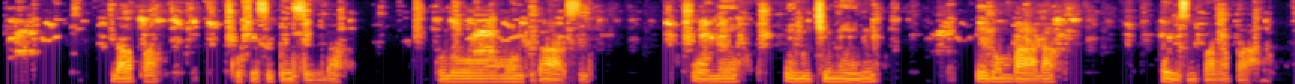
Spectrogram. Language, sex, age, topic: North Ndebele, male, 18-24, education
